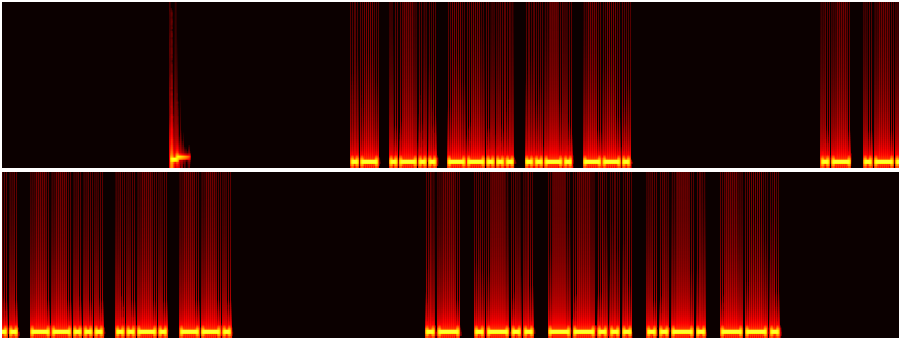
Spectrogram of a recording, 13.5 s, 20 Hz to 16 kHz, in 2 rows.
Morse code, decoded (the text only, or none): AL7FG AL7FG AL7FG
